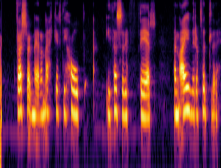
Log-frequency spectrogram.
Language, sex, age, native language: Icelandic, female, 20-29, Icelandic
